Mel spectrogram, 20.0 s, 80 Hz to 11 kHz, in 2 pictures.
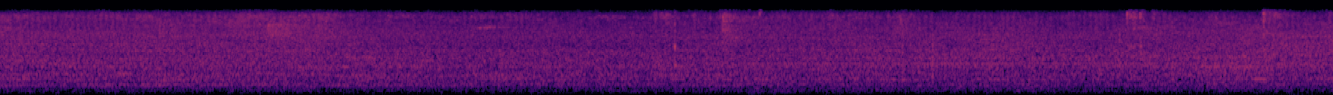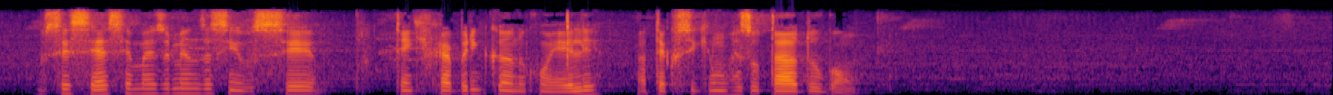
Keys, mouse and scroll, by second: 1.0-2.0 scroll down 4, 2.4 scroll up 2, 3.5-4.4 scroll up 4, 9.4 click, 11.6-13.1 drag, 13.3-13.7 scroll down 1, 14.1 scroll down 2, 15.7-16.6 scroll up 4.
